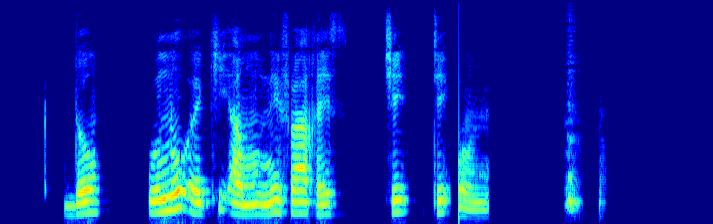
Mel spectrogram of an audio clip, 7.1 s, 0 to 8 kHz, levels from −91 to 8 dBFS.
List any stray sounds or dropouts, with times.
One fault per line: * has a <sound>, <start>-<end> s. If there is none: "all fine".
* has a dropout, 4.5-4.6 s
* has a whoosh, 5.7-5.9 s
